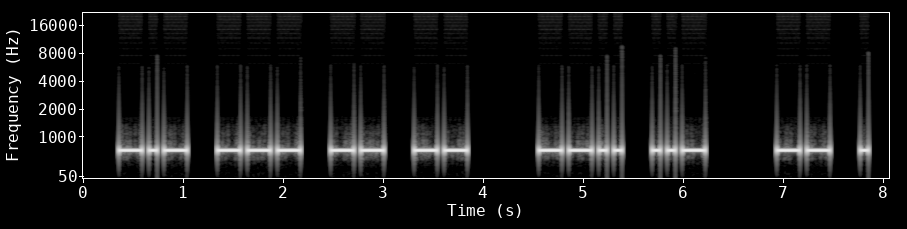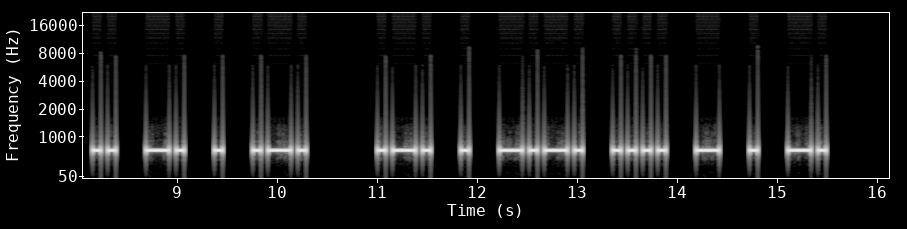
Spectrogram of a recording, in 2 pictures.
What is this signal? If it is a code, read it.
Morse code, heard as a keyed tone, about 16 wpm, 680 Hz. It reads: KOMM ZU MEINER RECHTEN
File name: Morsekurs / Witze / Witz 09. Februar 2021, 70 F80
